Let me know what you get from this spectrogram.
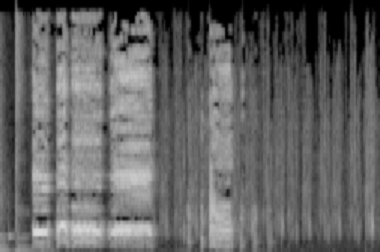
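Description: A rooster crowing once, a loud call in several parts, then a short squawk and a long run of quick, soft clucks from a chicken.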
